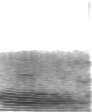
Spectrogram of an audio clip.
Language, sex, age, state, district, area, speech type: Maithili, female, 60+, Bihar, Supaul, rural, conversation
